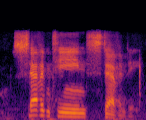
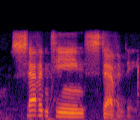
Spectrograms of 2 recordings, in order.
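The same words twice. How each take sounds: First: Strong and weak stresses alternate evenly throughout. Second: Strong and weak stresses alternate evenly throughout.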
